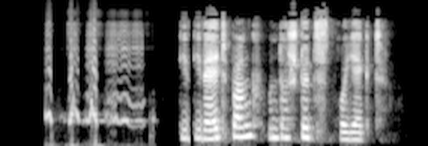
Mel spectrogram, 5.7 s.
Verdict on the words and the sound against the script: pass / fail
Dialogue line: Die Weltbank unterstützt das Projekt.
fail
